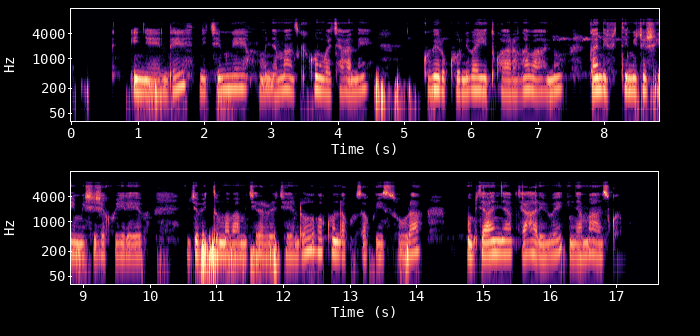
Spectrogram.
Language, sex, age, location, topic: Kinyarwanda, female, 18-24, Kigali, agriculture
